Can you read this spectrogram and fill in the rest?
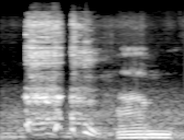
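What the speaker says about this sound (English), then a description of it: "Please forgive my cough." A few coughs and throat-clearing sounds from someone talking about a missing-child case, two harsh bursts followed by a lower, rougher clearing, close and fairly loud.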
